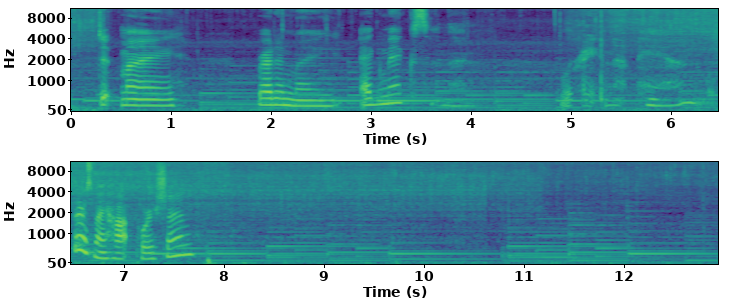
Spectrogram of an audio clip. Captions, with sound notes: dip my bread in my egg mix right in that pan. [sizzling] There's my hot portion.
